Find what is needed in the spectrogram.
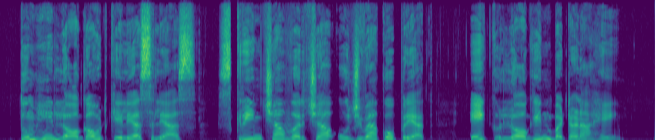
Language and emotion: Marathi, neutral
